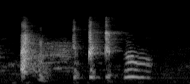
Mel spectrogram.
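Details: Javan myna imitating a person coughing: a loud rasping cough-like burst, then several short harsh bursts and a brief nasal tone, ending in quiet.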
